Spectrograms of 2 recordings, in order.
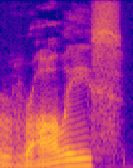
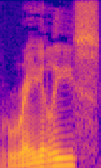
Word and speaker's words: Raley's: from a store called rollies but it's supposed to be pronounced like rayleigh's like israelis that's how i try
